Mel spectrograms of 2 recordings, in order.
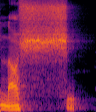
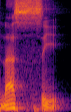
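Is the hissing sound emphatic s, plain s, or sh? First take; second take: sh; plain s. First: The s is turned into an sh sound. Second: The s is a plain, light s sound. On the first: "Menjadi shin besar" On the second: "Kalau menjadi sin"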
